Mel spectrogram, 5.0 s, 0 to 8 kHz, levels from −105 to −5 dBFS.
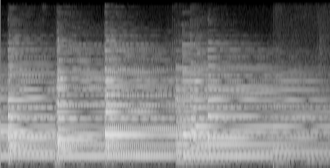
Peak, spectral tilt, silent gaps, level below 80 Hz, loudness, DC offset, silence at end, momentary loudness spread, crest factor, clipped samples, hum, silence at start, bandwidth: -8 dBFS; -9 dB/octave; none; -62 dBFS; -25 LUFS; under 0.1%; 0 s; 10 LU; 16 dB; under 0.1%; none; 0 s; 6.2 kHz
